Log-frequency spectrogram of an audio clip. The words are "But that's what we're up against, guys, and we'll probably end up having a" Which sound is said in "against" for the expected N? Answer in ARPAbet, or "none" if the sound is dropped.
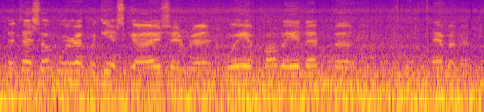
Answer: none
